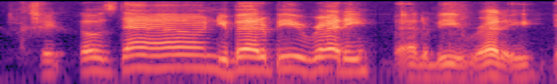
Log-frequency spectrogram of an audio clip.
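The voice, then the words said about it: Imitates another person's voice. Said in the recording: “my impression... That's how he does it”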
